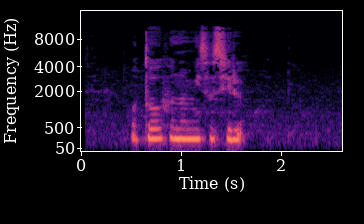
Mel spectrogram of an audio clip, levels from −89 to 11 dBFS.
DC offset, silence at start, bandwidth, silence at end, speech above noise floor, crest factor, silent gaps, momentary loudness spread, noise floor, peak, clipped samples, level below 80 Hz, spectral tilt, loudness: under 0.1%; 0.5 s; 11.5 kHz; 1 s; 38 dB; 14 dB; none; 8 LU; -58 dBFS; -10 dBFS; under 0.1%; -66 dBFS; -4.5 dB/octave; -22 LUFS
